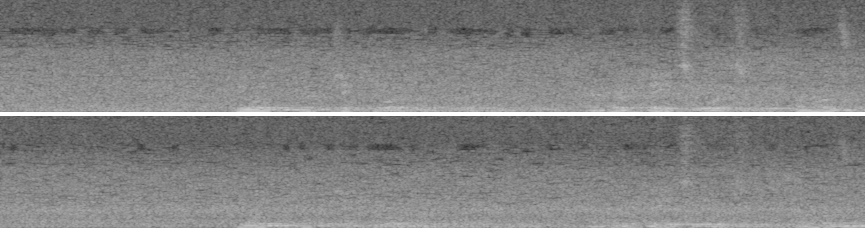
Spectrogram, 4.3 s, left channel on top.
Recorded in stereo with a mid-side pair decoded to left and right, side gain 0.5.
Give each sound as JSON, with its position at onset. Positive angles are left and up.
{"t": 1.2, "sound": "a man speaking", "azimuth_deg": 50, "distance_m": 7.0}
